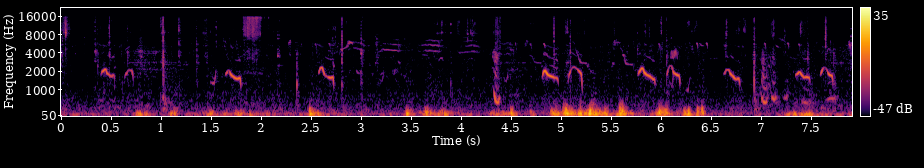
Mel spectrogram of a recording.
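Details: Francolin, known locally as dakhni desi teetar, giving short, thin, downward-slurred chirps, single or in close pairs, scattered over several seconds, over low dull thumps and handling noise.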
